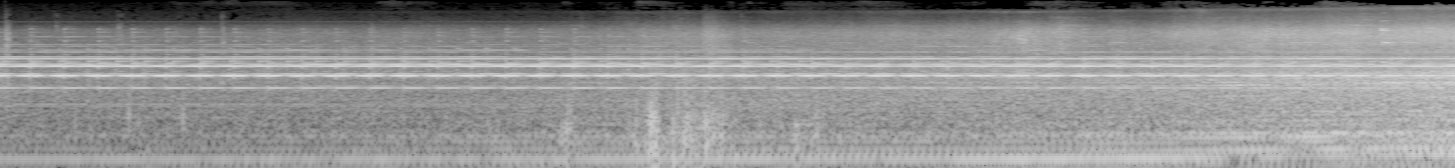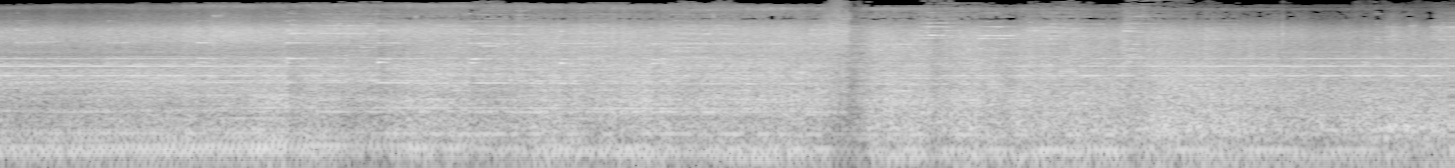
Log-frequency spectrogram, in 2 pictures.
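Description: Railroad grade-crossing bell ringing with a steady, even beat; about halfway through, Union Pacific freight locomotives arrive and the louder rumble of the passing train, with wheel squeal and rail noise from the freight cars, builds over the bell and carries on.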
